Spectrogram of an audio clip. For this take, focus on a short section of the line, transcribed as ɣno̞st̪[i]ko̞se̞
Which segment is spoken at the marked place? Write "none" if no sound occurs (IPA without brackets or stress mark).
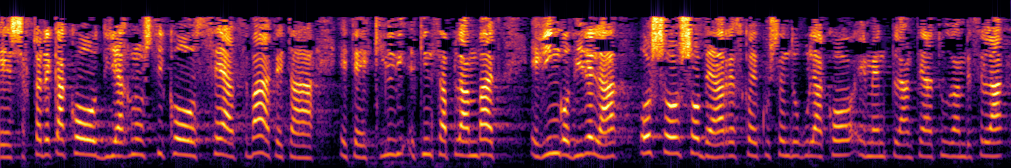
i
